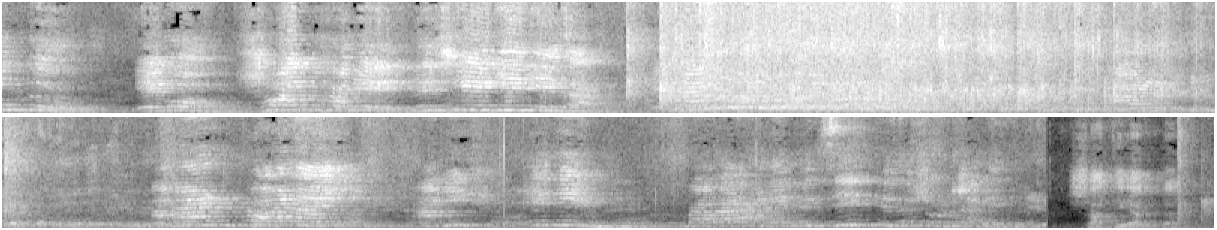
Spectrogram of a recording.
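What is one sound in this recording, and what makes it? A young woman speaks with feeling through a microphone in an echoing hall.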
